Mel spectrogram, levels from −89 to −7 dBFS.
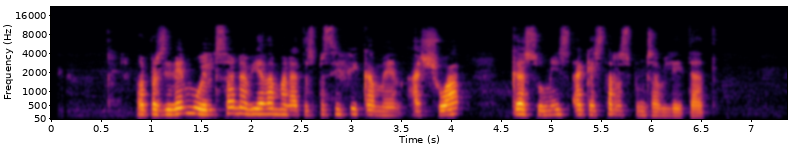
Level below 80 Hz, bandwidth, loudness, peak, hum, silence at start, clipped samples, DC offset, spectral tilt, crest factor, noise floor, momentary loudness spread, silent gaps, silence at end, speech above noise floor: -82 dBFS; 11.5 kHz; -27 LUFS; -6 dBFS; none; 0.85 s; under 0.1%; under 0.1%; -5 dB/octave; 22 dB; -70 dBFS; 11 LU; none; 0.85 s; 43 dB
